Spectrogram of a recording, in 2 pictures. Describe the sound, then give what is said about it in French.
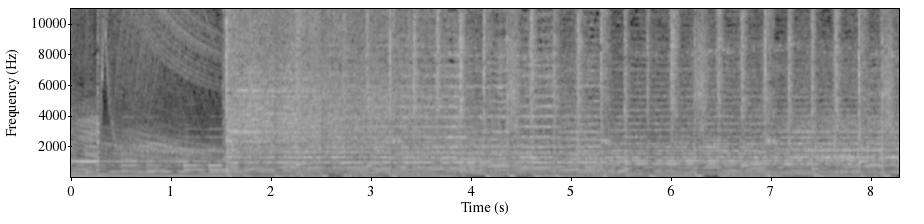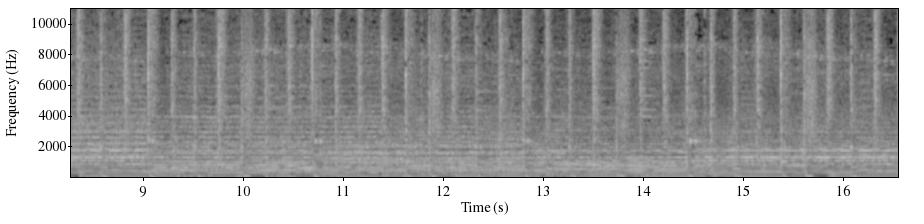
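A pop song plays loudly and steadily, with a driving beat, rich layered instrumentation and a bright sustained texture after a brief, sparser opening; no talking over it. “On va écouter donc euh, ce premier extrait musical”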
